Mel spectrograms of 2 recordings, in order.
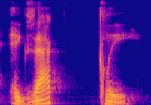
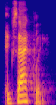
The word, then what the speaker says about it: exactly: consonants examples exactly Christmas we see the t is between consonants so we don't pronounce it you don't say exactly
